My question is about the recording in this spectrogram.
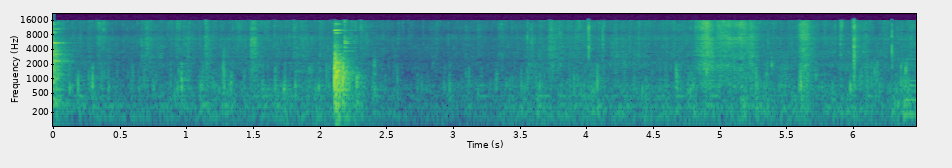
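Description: Pork bones blanching in a stainless steel pot at a rolling boil, the water bubbling steadily to bring out blood and impurities. A sharp knock about two seconds in is the loudest sound.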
